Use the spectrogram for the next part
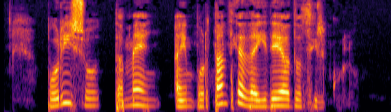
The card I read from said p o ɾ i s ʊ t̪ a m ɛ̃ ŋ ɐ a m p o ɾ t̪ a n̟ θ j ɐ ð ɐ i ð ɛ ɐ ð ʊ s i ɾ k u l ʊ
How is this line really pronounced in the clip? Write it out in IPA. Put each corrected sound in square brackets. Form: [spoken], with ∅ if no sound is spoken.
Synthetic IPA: p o ɾ i s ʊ t̪ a m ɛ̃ ŋ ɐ [i] m p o ɾ t̪ a n̟ θ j ɐ ð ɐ i ð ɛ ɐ ð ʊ [θ] i ɾ k u l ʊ

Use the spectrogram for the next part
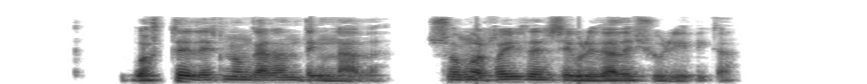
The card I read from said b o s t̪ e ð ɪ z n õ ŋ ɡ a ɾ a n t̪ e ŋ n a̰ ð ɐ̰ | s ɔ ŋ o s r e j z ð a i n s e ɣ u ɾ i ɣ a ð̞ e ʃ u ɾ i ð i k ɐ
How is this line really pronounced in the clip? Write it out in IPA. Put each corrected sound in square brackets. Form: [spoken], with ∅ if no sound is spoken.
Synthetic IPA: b o s t̪ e ð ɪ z n õ ŋ ɡ a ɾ a n t̪ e ŋ n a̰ ð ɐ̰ | s [o] ŋ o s r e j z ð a i n s e ɣ u ɾ i [ð] a ð̞ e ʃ u ɾ i ð i k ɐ

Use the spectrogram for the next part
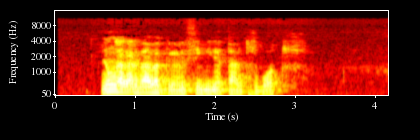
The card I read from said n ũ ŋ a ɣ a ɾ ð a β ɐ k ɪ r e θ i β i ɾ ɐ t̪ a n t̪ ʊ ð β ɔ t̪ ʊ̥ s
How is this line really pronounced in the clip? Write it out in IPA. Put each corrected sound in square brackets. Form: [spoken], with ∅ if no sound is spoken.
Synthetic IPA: n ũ ŋ a ɣ a ɾ ð a β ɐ k ɪ r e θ i β i ɾ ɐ t̪ a n t̪ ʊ [z] β ɔ t̪ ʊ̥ s

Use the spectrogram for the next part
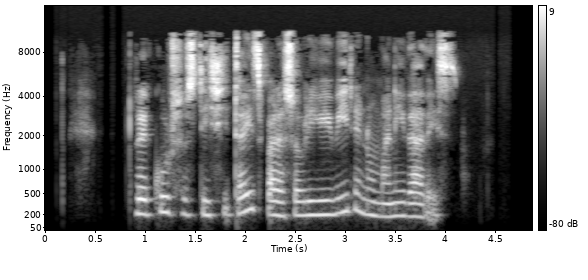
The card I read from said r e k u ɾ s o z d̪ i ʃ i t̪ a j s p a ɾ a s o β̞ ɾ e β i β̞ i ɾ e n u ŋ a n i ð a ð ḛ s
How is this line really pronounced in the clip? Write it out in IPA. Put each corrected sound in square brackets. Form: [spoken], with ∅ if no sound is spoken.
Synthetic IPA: r e k u ɾ s o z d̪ i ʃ i t̪ a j s p a ɾ a s o β̞ ɾ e β i β̞ i ɾ e n u [m] a n i ð a ð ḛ s

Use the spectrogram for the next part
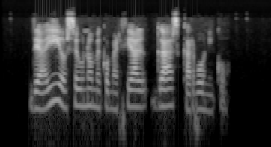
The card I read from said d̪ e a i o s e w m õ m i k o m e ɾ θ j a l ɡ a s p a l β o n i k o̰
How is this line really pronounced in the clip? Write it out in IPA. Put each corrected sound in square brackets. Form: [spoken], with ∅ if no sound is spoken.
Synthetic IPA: d̪ e a i o s e w [n] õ m [e] k o m e ɾ θ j a l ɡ a s [k] a [ɾ] β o n i k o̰

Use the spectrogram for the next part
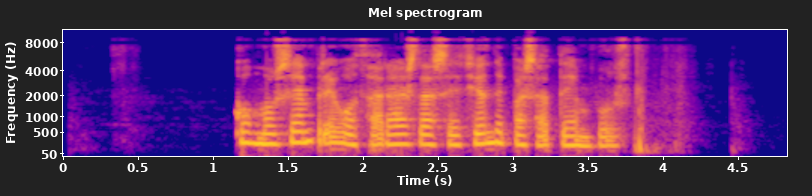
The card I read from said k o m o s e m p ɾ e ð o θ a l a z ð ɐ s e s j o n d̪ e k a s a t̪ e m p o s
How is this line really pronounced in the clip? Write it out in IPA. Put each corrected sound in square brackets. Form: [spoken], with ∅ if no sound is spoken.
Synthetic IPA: k o m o s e m p ɾ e [ɣ] o θ a [ɾ] a z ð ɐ s e [θ] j o n d̪ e [p] a s a t̪ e m p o s

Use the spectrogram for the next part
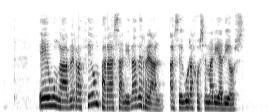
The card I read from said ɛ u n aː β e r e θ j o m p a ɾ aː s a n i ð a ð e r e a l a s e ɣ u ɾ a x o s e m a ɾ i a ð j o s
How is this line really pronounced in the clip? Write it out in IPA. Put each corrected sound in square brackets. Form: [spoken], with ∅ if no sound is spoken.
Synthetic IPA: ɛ u [ŋ] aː β e r [a] θ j o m p a ɾ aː s a n i ð a ð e r e a l a s e ɣ u ɾ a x o s e m a ɾ i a ð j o s

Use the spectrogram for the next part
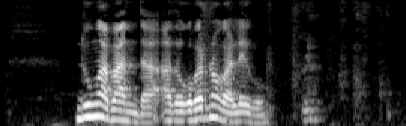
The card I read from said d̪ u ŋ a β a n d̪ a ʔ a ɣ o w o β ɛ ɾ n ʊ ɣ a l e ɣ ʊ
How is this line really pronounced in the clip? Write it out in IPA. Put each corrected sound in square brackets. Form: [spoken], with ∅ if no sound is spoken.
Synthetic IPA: d̪ u ŋ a β a n d̪ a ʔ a [ð] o [ɣ] o β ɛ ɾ n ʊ ɣ a l e ɣ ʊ

